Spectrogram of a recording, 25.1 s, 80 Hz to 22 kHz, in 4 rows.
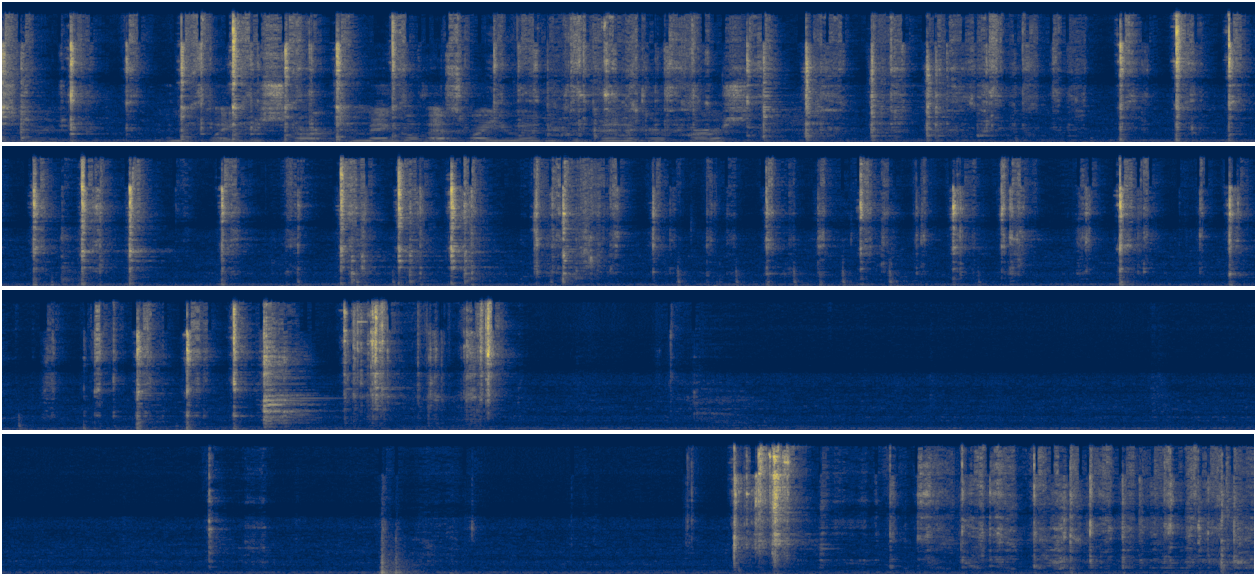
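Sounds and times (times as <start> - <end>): utensil tapping against bowl: 0.0 - 13.9
faint steady hum: 0.0 - 25.0.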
